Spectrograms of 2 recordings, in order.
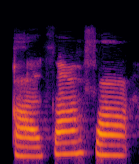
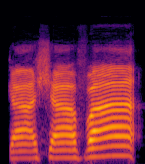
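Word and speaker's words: كَشَفَ: Kasafa. Shin. Kasyafa. Kasafa. Shin. Belum keluar dia shinnya. Kasyafa. Sya. Kasyafa. Lidahnya lebar, bukan lebar. Kayak orang gosok gigi.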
